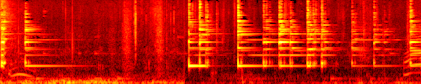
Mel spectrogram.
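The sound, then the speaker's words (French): Several clanking bells on goats ring repeatedly and unevenly as the goats shift about in a farm pen, with a low rumbling background early on and faint bleats. “Les petites avec les cornes, c'est les chèvres non?”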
